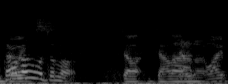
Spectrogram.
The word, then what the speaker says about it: Dalot: Dallo. I pronounce it Dallo, but he can pronounce You could.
